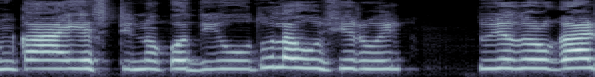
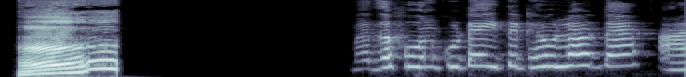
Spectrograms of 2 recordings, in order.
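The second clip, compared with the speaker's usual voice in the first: loud slow call-out; 4 semitones higher, 9 dB louder, much slower than usual. Acted. Wife hunting for her phone.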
